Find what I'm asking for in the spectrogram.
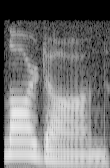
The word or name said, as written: lardon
